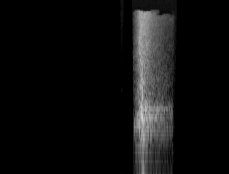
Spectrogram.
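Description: A single short pop sound effect, the click of an animated subscribe button, about one and a half seconds in.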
